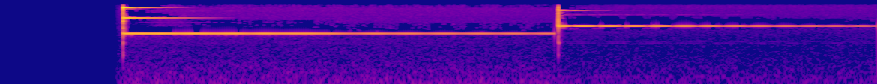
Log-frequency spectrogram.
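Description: Two struck bell-like chime tones. A lower ring comes about a second in and fades slowly, then a higher ring is struck about four seconds later and rings on with a pulsing, wavering level.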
